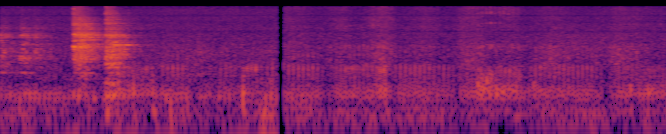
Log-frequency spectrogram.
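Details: Aki, a three-month-old Ragdoll kitten, purring while kneading before falling asleep; a low, steady rhythmic purr runs under two brief bright rustling bursts near the start and a sharp click midway.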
